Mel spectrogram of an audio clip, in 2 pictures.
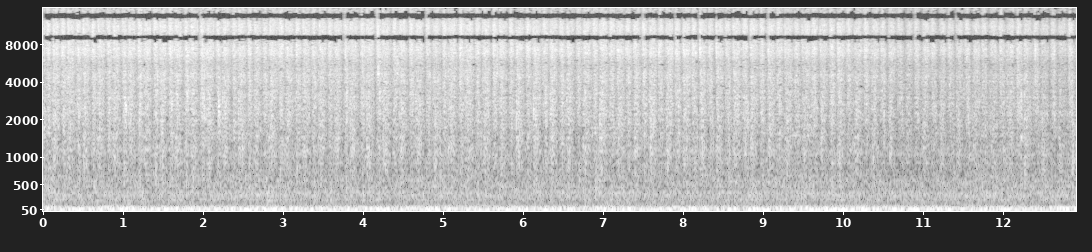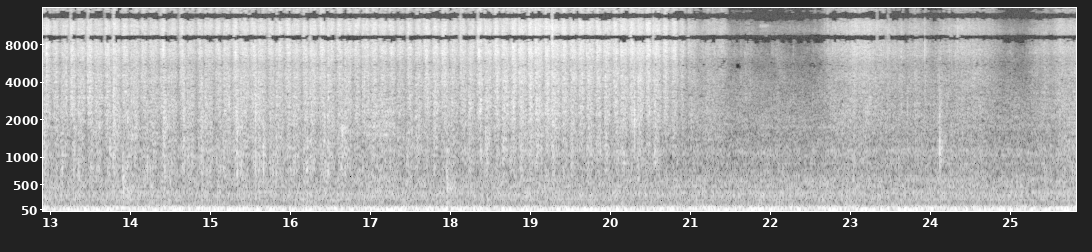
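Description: Fingers vigorously scrubbing a thickly lathered scalp during a seated salon shampoo: a continuous wet, crackling rub of shampoo foam and hair, unbroken throughout, over a steady low rumble.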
